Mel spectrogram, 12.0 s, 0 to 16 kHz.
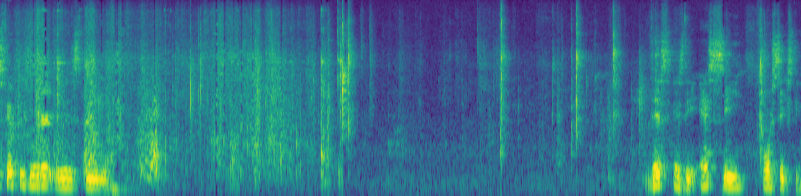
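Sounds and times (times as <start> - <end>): nylon pouch rustling: 0.4 - 4.8.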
